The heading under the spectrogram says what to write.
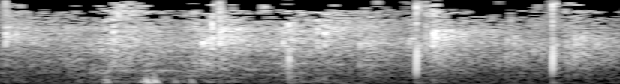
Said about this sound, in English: Give our puppet team one more round clap of praise.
